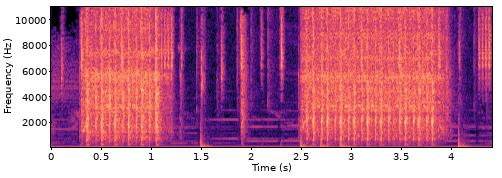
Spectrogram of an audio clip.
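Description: Two bursts of rapid automatic gunfire, the first from just after the start to about a second in, the second from about two and a half seconds to near the end, over music with a deep steady bass.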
